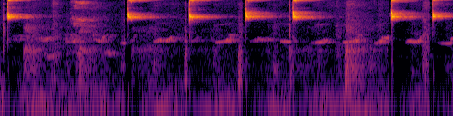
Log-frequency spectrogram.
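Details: Lovebird giving ngetik ticking song without ngekek, meant to lure other lovebirds into singing: around eight piercing high ticks at uneven intervals, with soft lower chirps and a quiet background murmur between them.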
